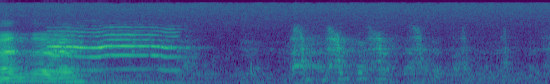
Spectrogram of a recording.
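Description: A man's voice drawing out one long word, then quieter, broken-up talk.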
